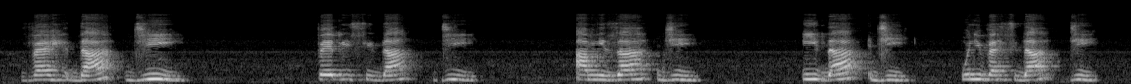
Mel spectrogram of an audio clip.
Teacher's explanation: la E tiene sonido de I al final de la palabra.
